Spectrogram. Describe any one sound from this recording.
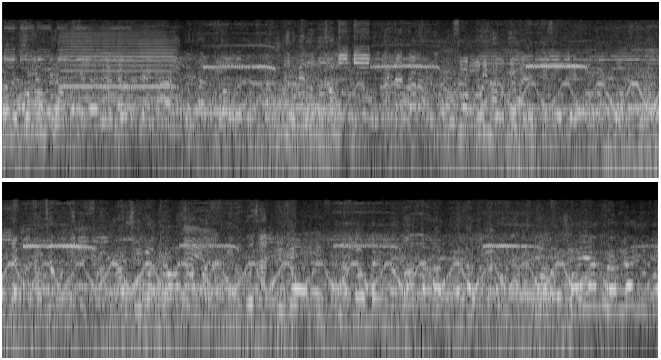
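A crowd talks and cheers all around.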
